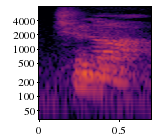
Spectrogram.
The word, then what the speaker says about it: Cynar: Now, Karina has asked, how is Cynar pronounced? We It look- is Cynar.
